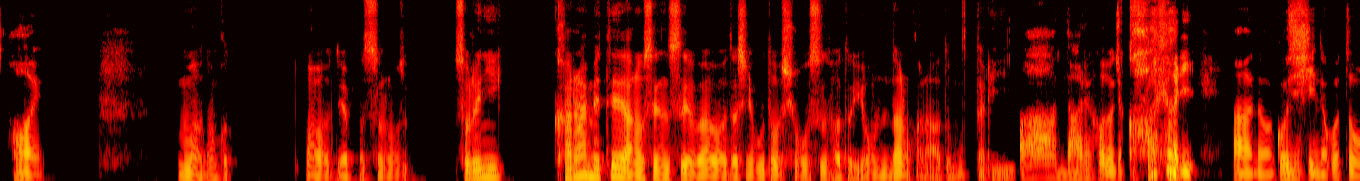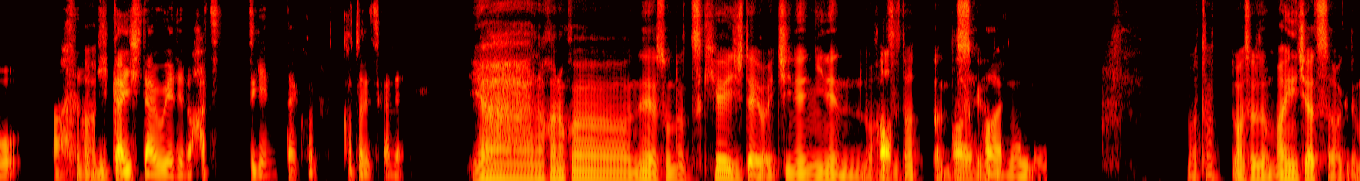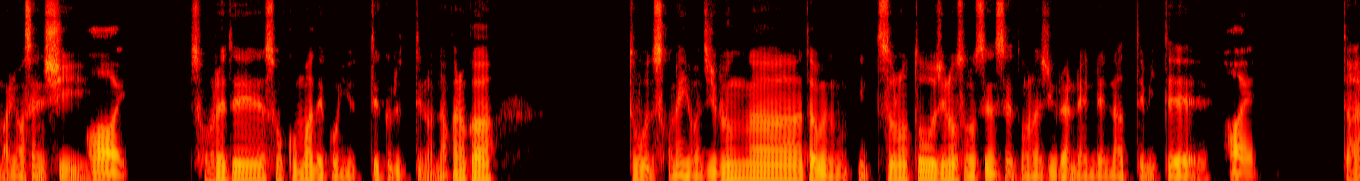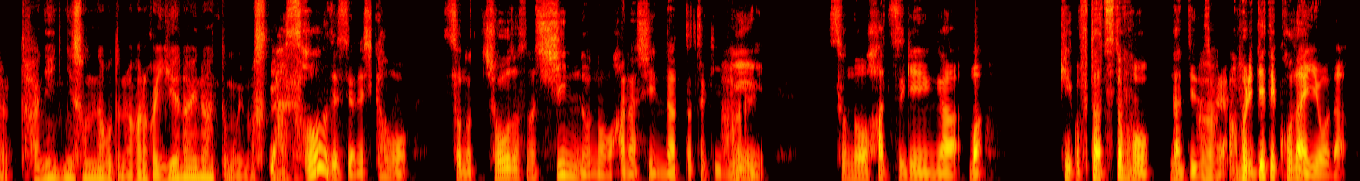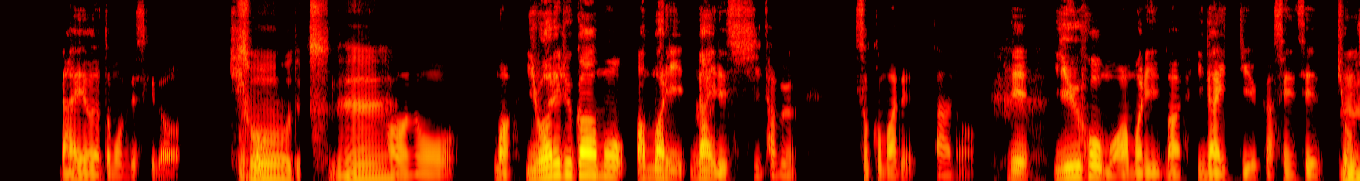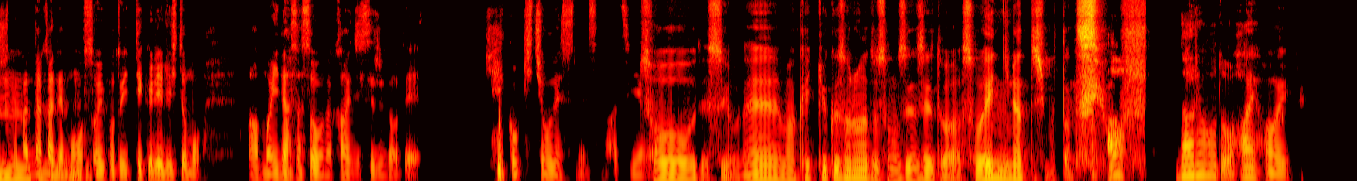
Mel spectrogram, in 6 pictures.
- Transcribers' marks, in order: other noise; laughing while speaking: "かなり"; "発言" said as "つげん"
- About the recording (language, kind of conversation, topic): Japanese, podcast, 誰かの一言で人生が変わった経験はありますか？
